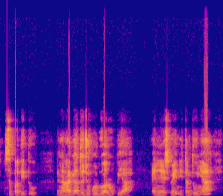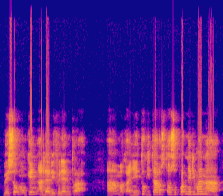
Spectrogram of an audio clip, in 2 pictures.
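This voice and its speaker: A hoarse man walking viewers through stock charts in a casual lesson, repeating his points and calling his audience friends. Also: high-pitched, pushed and bright. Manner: repetitive, keeps addressing viewers as friends. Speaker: stock market educator. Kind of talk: screen-share stock chart walkthrough.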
